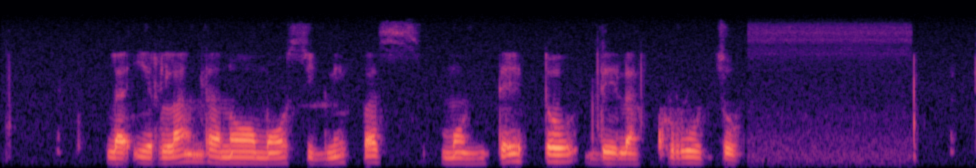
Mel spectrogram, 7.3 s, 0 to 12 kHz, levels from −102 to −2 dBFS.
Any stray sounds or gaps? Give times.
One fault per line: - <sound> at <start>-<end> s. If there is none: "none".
none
